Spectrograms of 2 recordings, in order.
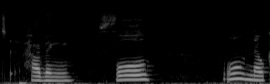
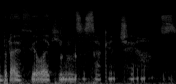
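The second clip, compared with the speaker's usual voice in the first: whispering; 3 semitones higher, 10 dB quieter than usual. Acted. Soft aside about nervous guy.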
